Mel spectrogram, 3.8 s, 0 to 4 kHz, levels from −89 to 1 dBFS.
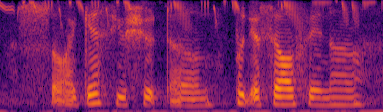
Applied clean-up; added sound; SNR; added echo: none; Bird vocalization, bird call, bird song; 12 dB; none.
